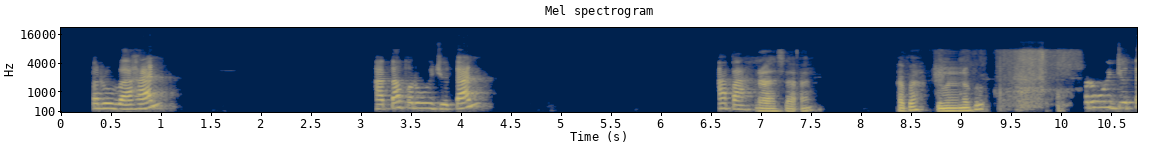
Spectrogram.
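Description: A woman speaks calmly in short bursts over an online call.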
